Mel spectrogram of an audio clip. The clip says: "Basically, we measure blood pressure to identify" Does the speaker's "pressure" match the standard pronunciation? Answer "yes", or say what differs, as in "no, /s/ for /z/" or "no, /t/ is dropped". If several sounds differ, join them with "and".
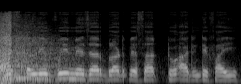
no, /ɹ/ is dropped and /s/ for /ʃ/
